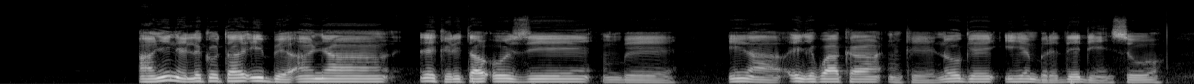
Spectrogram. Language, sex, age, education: Igbo, male, 30-45, tertiary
